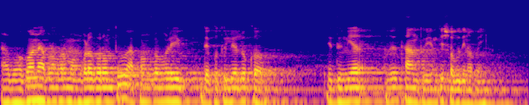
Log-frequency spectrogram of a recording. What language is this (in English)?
Odia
